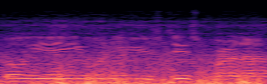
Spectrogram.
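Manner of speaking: a light imitation of a friendly local fisherman; islander fisherman. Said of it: "and he's just like".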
